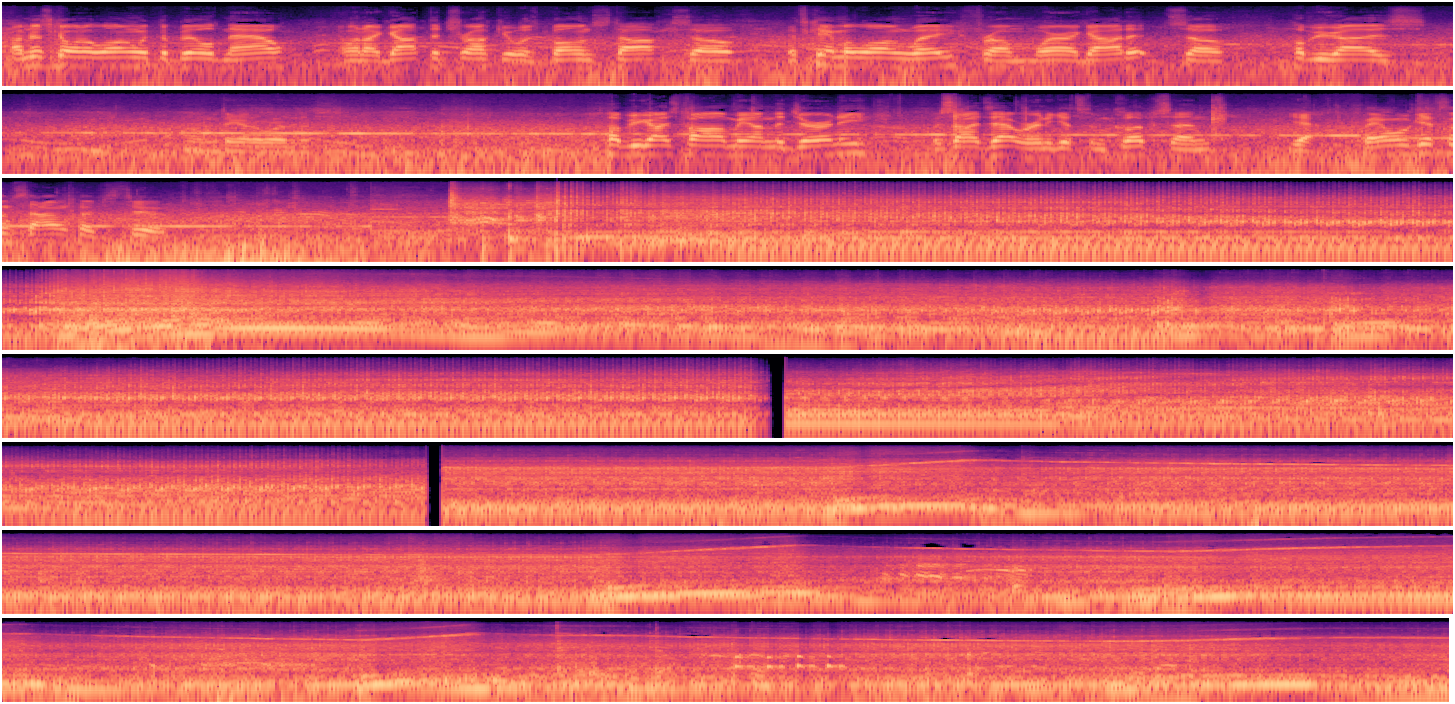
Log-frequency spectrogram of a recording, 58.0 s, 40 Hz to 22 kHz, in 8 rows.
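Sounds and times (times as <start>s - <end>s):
diesel pickup engine revving: 6.3s - 58.0s
turbo whistle: 7.3s - 16.3s, 40.0s - 45.5s, 46.8s - 58.0s.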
